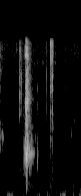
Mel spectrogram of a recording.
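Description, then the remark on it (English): A voice imitates wet, open-mouthed lip-smacking of someone eating a banana dipped in Nutella: a few short, moist smacks and clicks, one louder and breathier than the rest, with faint mouth noises between them. “you know like the moist sound when you when your mouth like smacking your lips?”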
